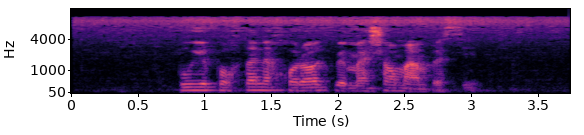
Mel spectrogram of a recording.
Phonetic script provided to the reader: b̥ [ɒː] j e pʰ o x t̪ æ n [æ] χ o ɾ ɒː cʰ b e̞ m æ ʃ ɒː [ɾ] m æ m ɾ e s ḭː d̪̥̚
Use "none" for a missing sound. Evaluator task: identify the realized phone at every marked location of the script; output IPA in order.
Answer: uː, e, none

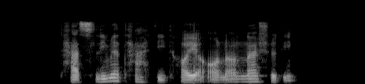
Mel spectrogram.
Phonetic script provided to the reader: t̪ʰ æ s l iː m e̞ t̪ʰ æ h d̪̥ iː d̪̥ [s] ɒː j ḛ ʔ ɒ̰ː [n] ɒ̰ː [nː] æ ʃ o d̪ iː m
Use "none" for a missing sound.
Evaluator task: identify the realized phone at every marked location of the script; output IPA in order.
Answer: h, n, nː

